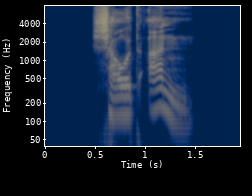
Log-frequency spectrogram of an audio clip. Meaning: inflection of anschauen: 1. third-person singular present 2. second-person plural present 3. plural imperative
- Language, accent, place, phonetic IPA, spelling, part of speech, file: German, Germany, Berlin, [ˌʃaʊ̯t ˈan], schaut an, verb, De-schaut an.ogg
